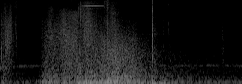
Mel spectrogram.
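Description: A magical whooshing effect sweeps and shimmers.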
